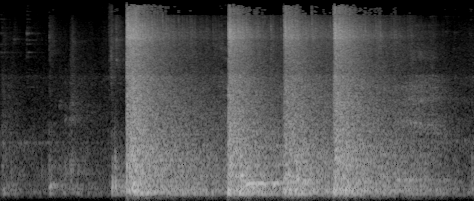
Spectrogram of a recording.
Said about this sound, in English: Property room is? Straight back. Pound on that door back there. Okay, thank you. Pound on the door.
